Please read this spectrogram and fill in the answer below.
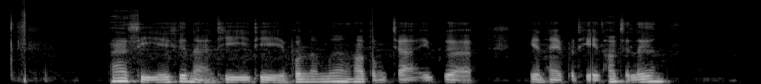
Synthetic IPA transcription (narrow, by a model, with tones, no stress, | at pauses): pʰaː˧˥˨siː˨˩˦kʰɯː˧˩naː˧˩t̪ʰiː˧t̪ʰiː˧˩pʰo˧˥˨nla˧mɯ˧˥əŋɦa˧˩wt̪ɔ˧˩ŋt͡ɕa˧˩jpʰɯ˧˩ɐ | he˧˩t̪̚ha˨˩jpa˧t̪ʰeː˧˩t̪̚ha˧˥˩wt͡ɕa˧˩lɤː˧˥˨n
